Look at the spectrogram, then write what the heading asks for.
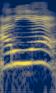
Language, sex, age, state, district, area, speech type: Tamil, male, 18-30, Tamil Nadu, Tiruchirappalli, urban, read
